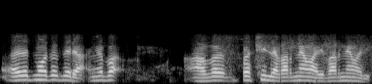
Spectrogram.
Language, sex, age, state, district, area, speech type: Malayalam, male, 18-30, Kerala, Kasaragod, rural, conversation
